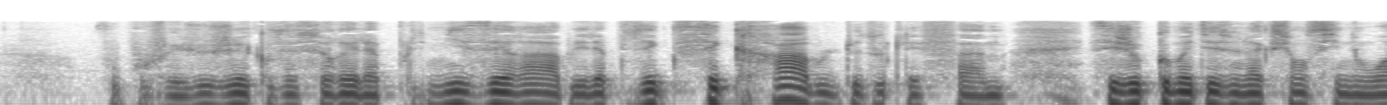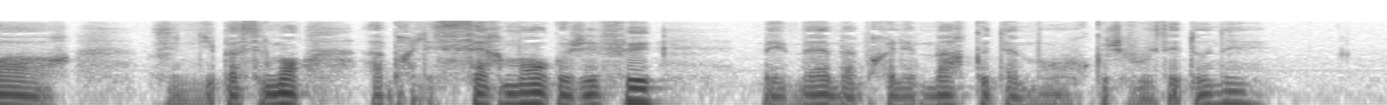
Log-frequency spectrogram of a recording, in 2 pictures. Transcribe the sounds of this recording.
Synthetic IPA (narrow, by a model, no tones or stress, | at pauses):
vupuveʒyʒekəʒəsəʁɛlaplymizeʁablelaplyzɛksekχabləd̪ət̪ut̪lefamsiʒəkɔmɛt̪ɛzynaksjɔ̃sinwaʁ | ʒ̥ə̰nəd̪ipasœlmɑ̃apχɛlesɛʁmɑ̃kəʒefɛ | mɛmɛmapχɛlemaʁkd̪amuʁkəʒəvṵzḛd̪ɔne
